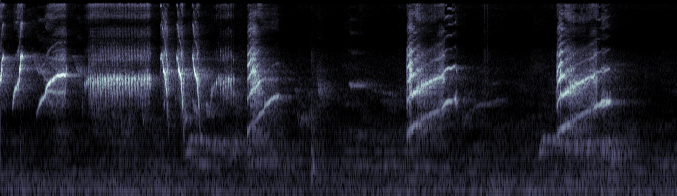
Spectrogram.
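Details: Long-tailed shrike singing actively: a jumbled burst of harsh, buzzy and whistled notes, then two separate loud rasping phrases that sweep upward, with silence between them.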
